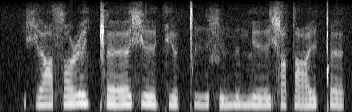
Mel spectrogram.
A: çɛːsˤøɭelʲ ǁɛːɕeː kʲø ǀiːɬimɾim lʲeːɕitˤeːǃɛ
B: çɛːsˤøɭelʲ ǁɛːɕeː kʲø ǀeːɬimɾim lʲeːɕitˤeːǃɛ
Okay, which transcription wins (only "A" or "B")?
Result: A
